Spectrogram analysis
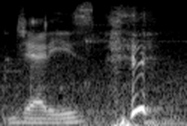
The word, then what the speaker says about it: Jedi: You should call them Jedi, that's how you pronounce them.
